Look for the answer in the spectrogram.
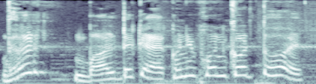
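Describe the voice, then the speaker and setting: A woman's voice: extremely high pitch, sing-song, a little fast. A woman voicing a slangy, cocky young unemployed boyfriend in a comic cartoon. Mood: cheeky. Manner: slangy, exclamatory. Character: cocky, foul-mouthed, lazy unemployed young boyfriend, male. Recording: background music under voice.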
